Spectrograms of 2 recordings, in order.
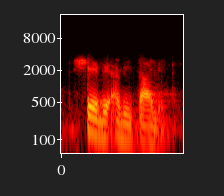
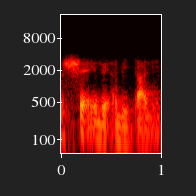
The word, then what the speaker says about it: شعب ابی طالب: اور اس کے بعد شیب ابی طالب، جس کو بعض حضرات شعب ابی طالب بھی کہتے ہیں، لیکن جس کا صحیح تلفظ ہے وہ شعب ابی طالب ہے، ایک گھاٹی تھی، آج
